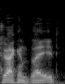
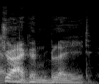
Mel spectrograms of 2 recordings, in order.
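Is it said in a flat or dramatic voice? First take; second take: flat; dramatic. First: It is said in a plain, flat voice. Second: It is said in a dramatic, special voice.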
